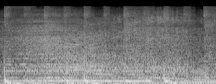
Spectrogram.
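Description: A rally car's engine revs hard as the car passes, its pitch falling as it goes by, over a hiss of tyres on the snowy road. Music plays underneath.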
